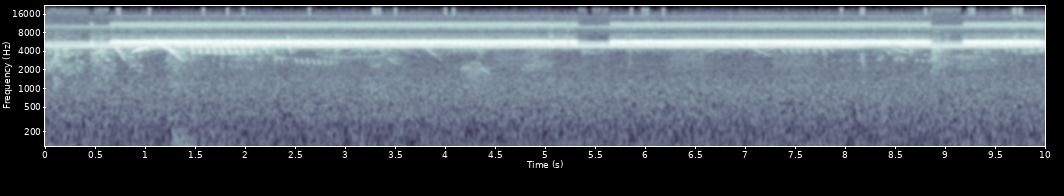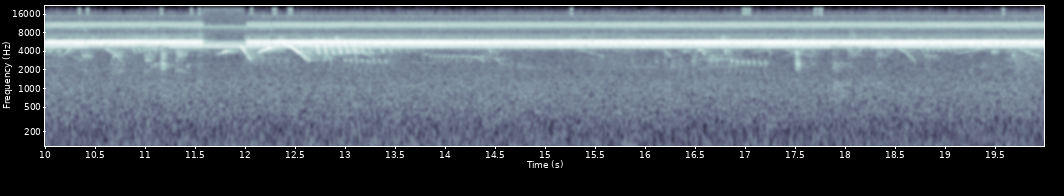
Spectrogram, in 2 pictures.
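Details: Continuous high-pitched cricket trilling holds steady, broken by a few short gaps. Soft twittering birds and quick downward-sliding chirps join in, with a mill murmuring in the background.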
